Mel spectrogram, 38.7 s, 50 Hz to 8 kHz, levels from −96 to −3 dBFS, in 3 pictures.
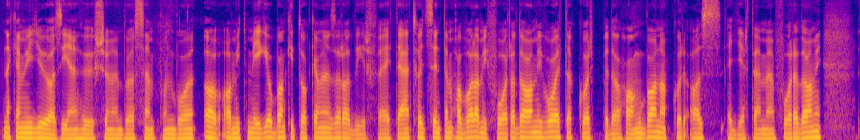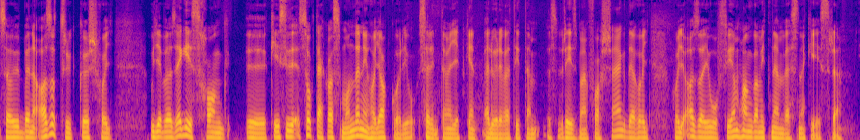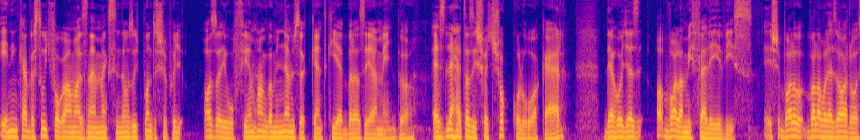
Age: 30-49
